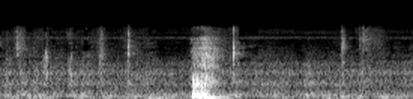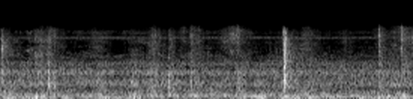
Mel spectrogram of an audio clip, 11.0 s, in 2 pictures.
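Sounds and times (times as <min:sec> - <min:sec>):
breathy vocal grunt: 0:02.5 - 0:03.0.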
